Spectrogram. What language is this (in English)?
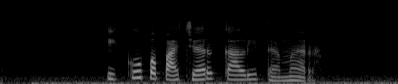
Javanese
